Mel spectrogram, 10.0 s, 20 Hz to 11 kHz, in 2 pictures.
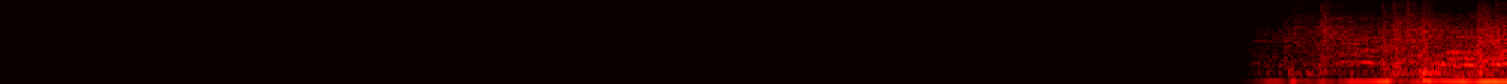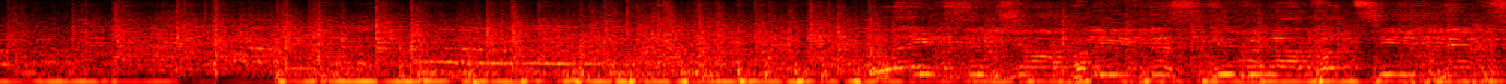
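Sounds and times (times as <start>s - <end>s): dhol drums beating: 4.2s - 10.0s.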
